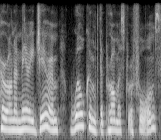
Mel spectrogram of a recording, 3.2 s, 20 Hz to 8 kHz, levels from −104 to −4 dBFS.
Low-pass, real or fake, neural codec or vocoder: 7.2 kHz; real; none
